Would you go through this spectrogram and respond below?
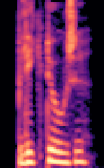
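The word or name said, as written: BLIKDÅSER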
